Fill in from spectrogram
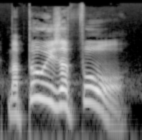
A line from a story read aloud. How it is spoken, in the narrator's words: was the answering yell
